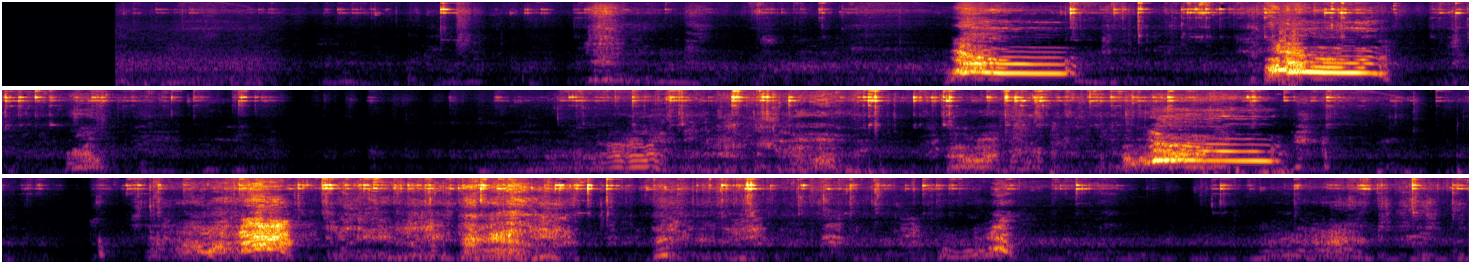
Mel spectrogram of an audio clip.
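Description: Two dogs, one a beagle, play-fighting: three loud barks about five, six and a half and thirteen seconds in, with growling and scuffling between them.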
